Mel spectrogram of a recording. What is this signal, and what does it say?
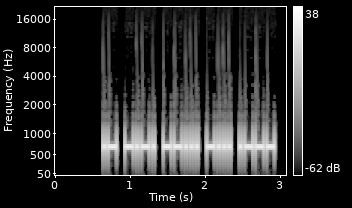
Morse code, heard as a keyed tone, about 33 wpm, 700 Hz. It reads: AC7BJ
